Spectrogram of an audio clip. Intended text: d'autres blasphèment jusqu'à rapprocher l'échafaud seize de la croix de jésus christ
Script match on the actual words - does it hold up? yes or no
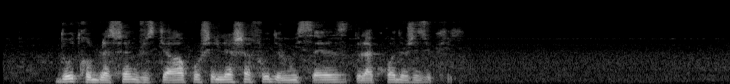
no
